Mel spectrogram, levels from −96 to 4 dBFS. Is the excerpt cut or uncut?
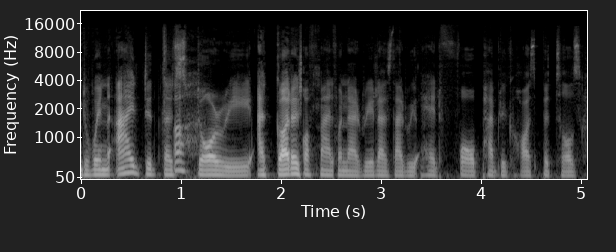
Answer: cut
